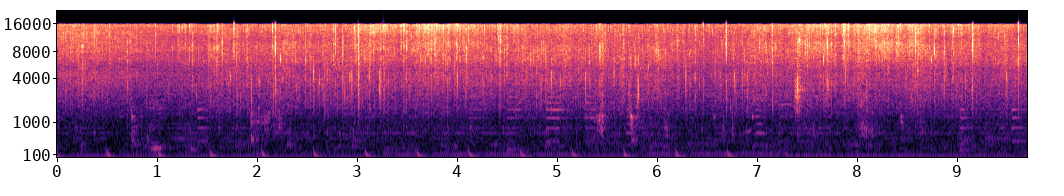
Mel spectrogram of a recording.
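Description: Beef strips and sliced onion sizzling in oil and beef fat in a nonstick frying pan, stirred with a spatula that scrapes and taps against the pan many times.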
